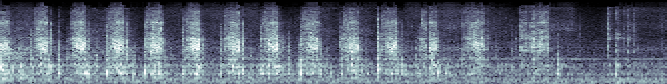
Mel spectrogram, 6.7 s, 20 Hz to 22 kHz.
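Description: A ratchet wrench loosens the rear axle nut on a Surron electric dirt bike fitted with Warp 9 axle blocks, giving about a dozen quick bursts of metallic clicking in steady rhythm, close and moderately loud, then trailing off.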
